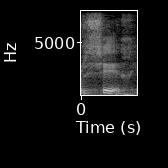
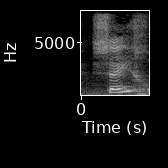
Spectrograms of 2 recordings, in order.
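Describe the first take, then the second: First: "Sheikh" with one pure long "eh" vowel; slow "Sheikh", steady e before the throaty kh; long-e variant. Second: "Sheikh" with an "ay-ee" glide, like "shike"; drawn-out "Sheikh", diphthong before the throaty kh; diphthong variant. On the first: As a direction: say "Sheikh" like "shehkh", no glide. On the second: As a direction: say "Sheikh" slowly with a wide gliding vowel. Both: Shown as a demonstration. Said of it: "You can pronounce it Sheikh or Sheikh".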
